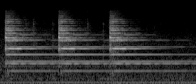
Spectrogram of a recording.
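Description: Bells rung in the video game BioShock Infinite, three bright clanging strikes spaced about half a second apart, each ringing out with a long metallic decay, loud and with no talking.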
